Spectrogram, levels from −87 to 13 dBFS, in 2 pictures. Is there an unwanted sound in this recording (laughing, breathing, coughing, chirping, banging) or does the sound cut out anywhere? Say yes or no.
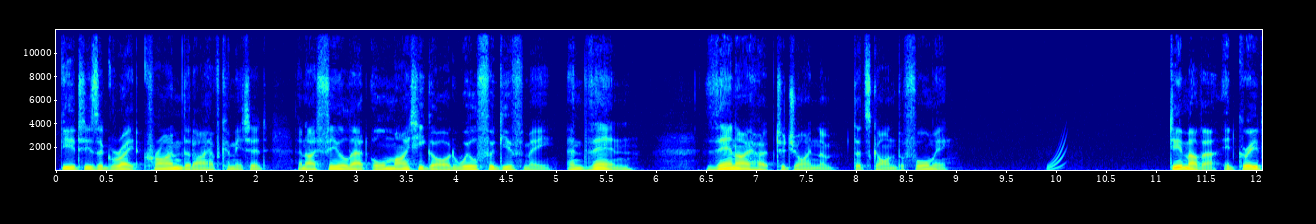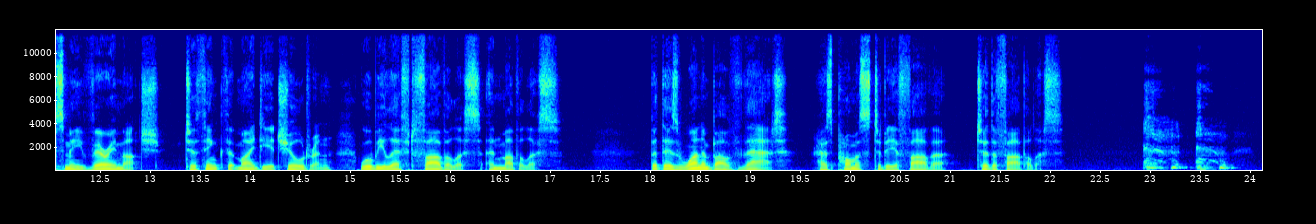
yes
